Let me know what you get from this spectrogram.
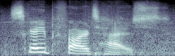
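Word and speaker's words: Scheepvaarthuis: in Dutch in Dutch in Dutch is the scape fart house okay scape fart house is how you say it and uh it does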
